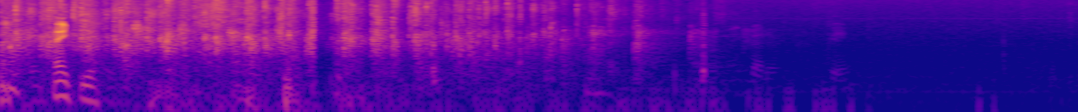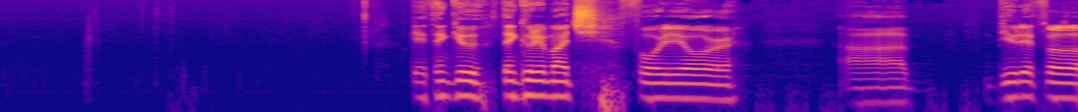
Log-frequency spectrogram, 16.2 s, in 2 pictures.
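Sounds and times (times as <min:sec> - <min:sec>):
audience applauding: 0:00.0 - 0:05.6
speech: 0:00.4 - 0:00.8, 0:11.2 - 0:13.7, 0:14.4 - 0:16.1.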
